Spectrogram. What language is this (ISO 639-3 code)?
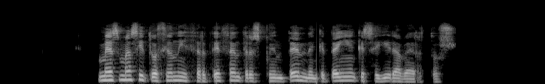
glg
